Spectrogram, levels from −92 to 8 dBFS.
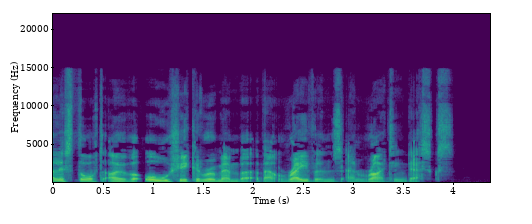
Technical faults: HE-AAC compression; pre-echo

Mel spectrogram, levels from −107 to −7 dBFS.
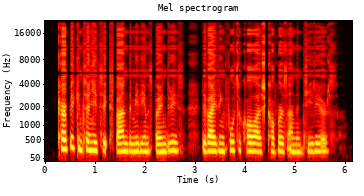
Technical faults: imaging from sample-and-hold upsampling

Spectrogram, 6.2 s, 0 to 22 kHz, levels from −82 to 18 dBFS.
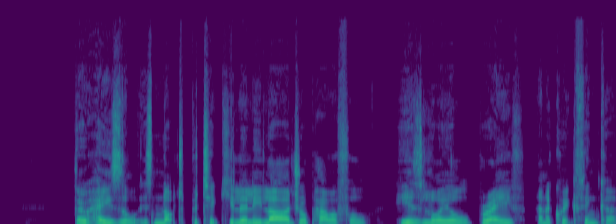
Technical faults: none

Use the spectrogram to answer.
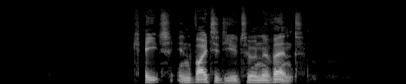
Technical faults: digital broadcast dropout

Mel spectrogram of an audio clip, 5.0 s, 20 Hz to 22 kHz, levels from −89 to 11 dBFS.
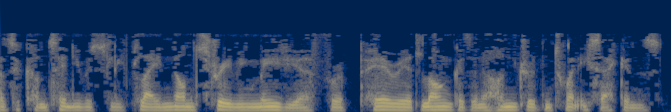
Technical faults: AAC compression

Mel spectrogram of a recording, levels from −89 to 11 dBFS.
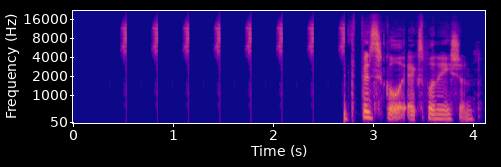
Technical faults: stutter with silent gaps

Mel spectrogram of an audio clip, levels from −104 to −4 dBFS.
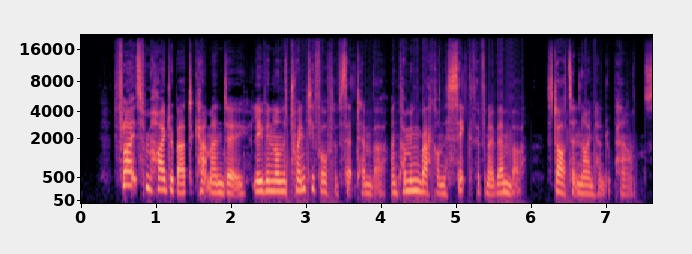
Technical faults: buffer tearing

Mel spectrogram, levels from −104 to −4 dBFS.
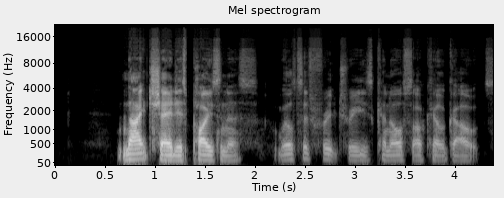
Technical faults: zipper noise

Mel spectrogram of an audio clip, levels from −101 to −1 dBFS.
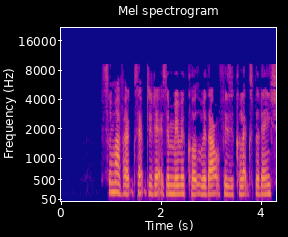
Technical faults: AAC compression

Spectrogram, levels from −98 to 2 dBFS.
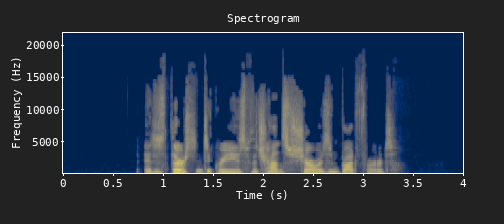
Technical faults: none

